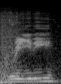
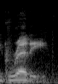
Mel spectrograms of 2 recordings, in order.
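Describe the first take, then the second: First: The first vowel sounds like 'ee' in see. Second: The first vowel sounds like 'e' in bed. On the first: "It would be spelled greedy" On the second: "it'd be pronounced Greddy"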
